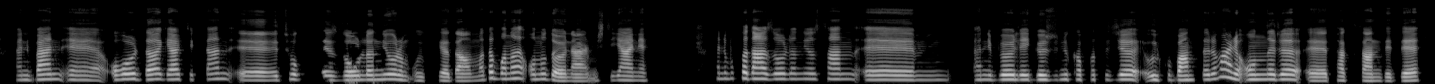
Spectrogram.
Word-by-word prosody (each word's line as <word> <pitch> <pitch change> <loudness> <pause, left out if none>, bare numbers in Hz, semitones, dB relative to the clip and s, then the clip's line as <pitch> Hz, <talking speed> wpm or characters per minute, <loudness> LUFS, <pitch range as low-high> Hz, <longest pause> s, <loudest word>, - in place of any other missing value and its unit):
Hani, 210 0 -9
ben, 235 +1 +4
eee, 210 -3 -4
orada 235 +1 +3
gerçekten, 235 +2 -2
eee, 195 0 0
çok 235 +1 -5 0.4
zorlanıyorum 220 +2 +1
uykuya 175 -1 -5
dalmada. 185 +11 0
Bana 270 +1 +1
onu 235 +1 -4
da 190 - +5
önermişti. 165 +4 -3
Yani, 195 -2 0 0.7
hani, 265 0 -11
bu - - -15
kadar 265 -2 +5
zorlanıyorsan, 250 0 -3
eee, 210 -1 +2 0.6
hani, 215 -1 -7
böyle 225 0 +5
gözünü 220 +1 -1
kapatıcı 225 -1 -1
uyku 210 +1 -3
bantları 210 +4 +2
var 345 -2 +4
ya, 240 - +3
"Onları, 230 0 +3
eee, 170 -1 +2
taksan." 170 -2 -2
dedi. 175 +2 +1
220 Hz, 135 wpm, -24 LUFS, 200-240 Hz, 0.7 s, da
